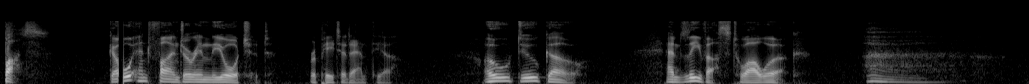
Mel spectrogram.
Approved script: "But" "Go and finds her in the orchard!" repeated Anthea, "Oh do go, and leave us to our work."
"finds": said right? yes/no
no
